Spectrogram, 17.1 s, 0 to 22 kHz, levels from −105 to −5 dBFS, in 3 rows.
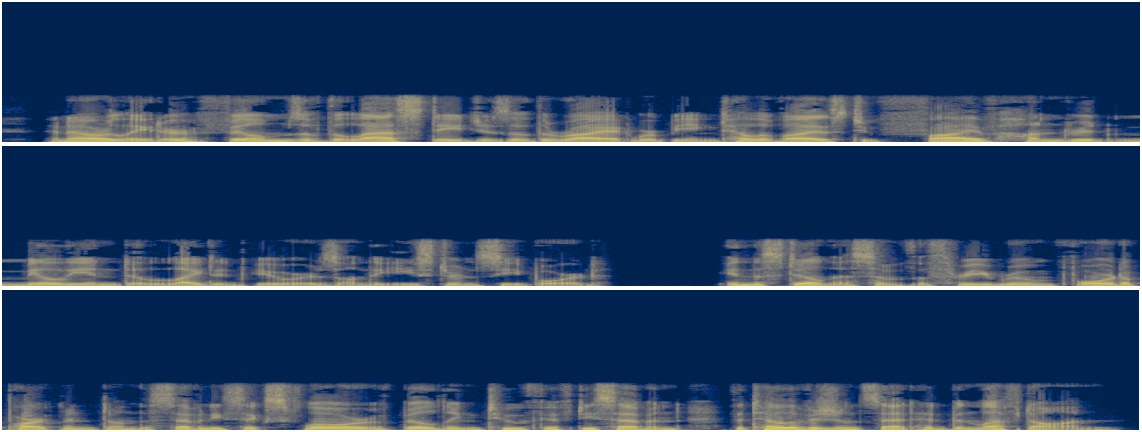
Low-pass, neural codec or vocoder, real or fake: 7.2 kHz; none; real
